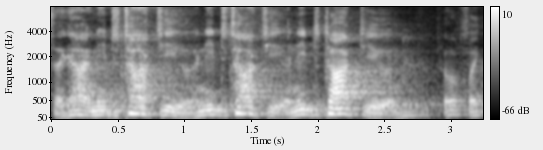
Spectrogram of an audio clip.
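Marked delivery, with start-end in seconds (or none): 0.2-2.5 very weird, off-kilter, high-pitched voice. Retelling how Mike spoke at the front door: imitating Mike speaking very weird. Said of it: "Mike's speaking very weird".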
